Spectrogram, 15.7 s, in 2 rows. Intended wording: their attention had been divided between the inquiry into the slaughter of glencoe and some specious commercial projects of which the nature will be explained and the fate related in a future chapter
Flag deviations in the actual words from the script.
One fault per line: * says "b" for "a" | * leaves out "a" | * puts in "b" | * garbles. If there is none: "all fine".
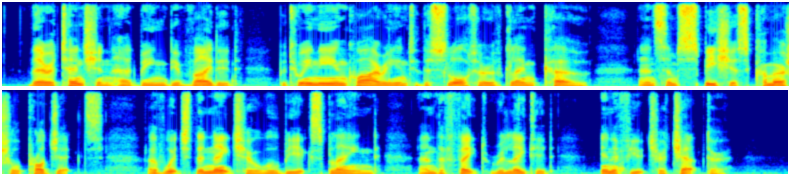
all fine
